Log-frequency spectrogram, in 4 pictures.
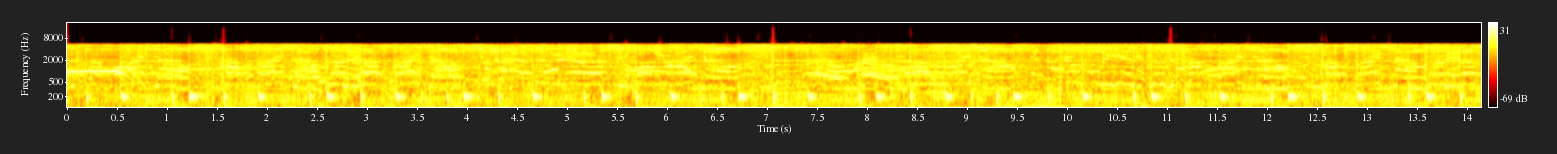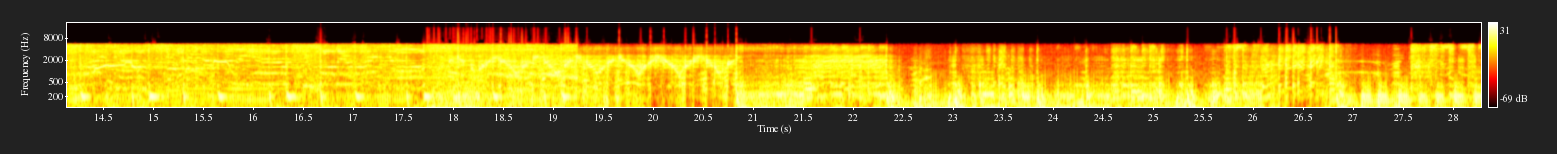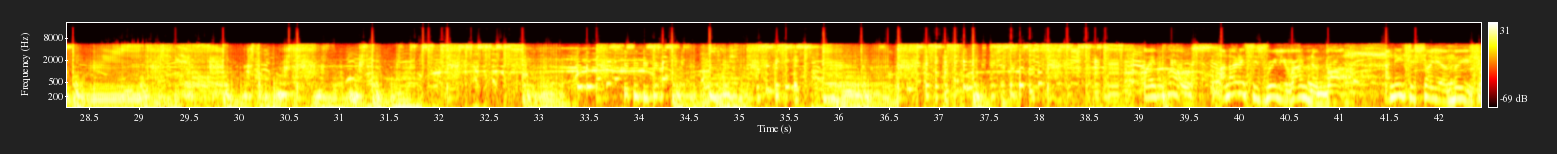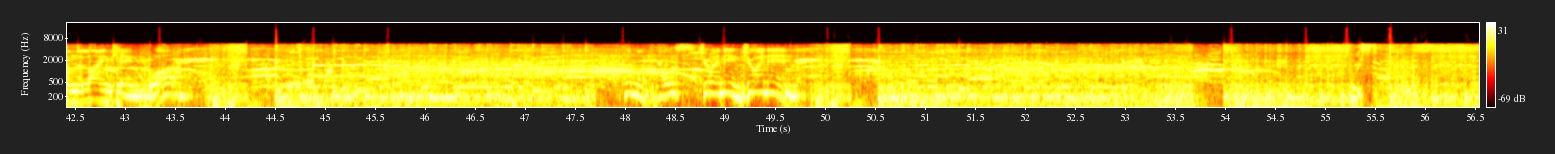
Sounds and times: Crowd: 0:00.0 - 0:56.5
Pop music: 0:00.0 - 0:56.5.

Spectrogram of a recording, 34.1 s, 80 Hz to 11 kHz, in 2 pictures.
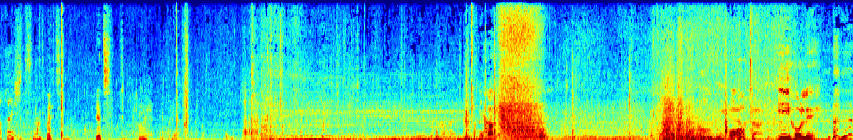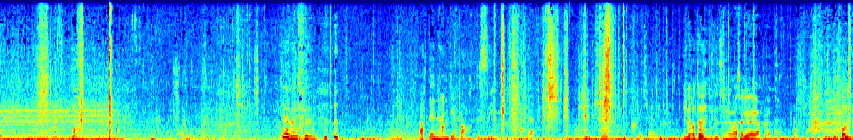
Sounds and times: Boat, Water vehicle: 0:00.0 - 0:34.1.

